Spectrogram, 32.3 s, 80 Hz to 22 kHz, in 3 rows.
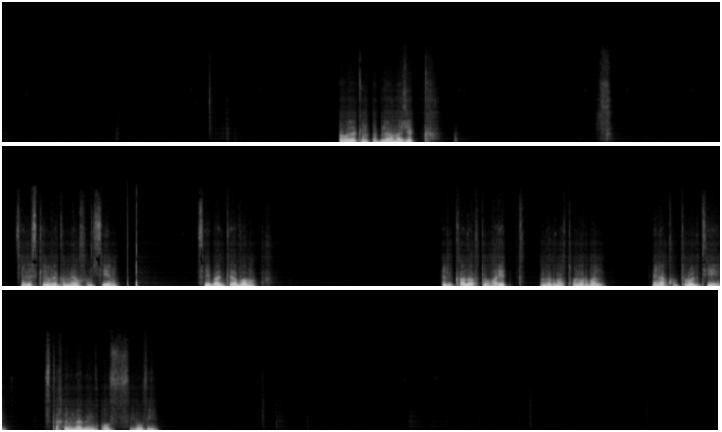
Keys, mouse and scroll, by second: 3.4 shift+a, 7.7 scroll up 2, 8.7 alt+shift+middle click, 9.3 ctrl+alt+middle click, 10.3-12.1 drag, 13.1 shift+a, 17.7-18.6 drag, 19.0-19.9 drag, 20.5 click, 21.1 ctrl+t, 21.6 alt+middle click, 22.1 alt+shift+middle click, 23.2-23.8 drag, 24.4 scroll down 1, 24.9 alt+shift+middle click, 26.1 scroll up 1, 27.5-28.6 drag, 31.1-31.6 scroll down 3, 31.8 scroll up 1.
